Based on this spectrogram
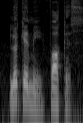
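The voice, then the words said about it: Thick Cuban accent. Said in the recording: “She has a very thick Cuban accent.”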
